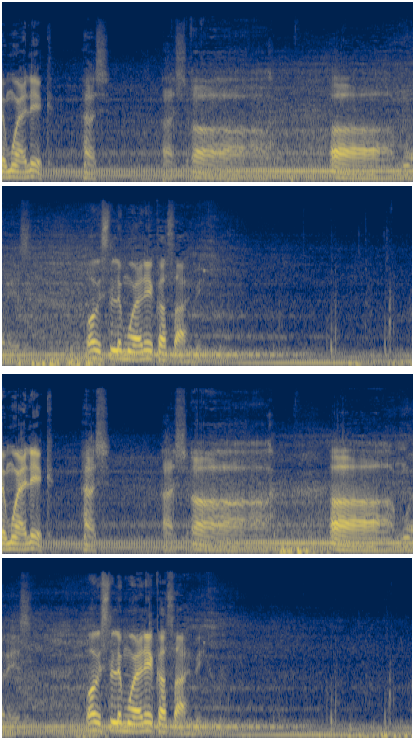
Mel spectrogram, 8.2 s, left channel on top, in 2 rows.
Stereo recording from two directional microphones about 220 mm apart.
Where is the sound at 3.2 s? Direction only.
5° right (ahead or behind).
